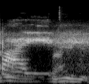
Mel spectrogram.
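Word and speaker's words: ไป: this BP In tha it's not P CH no not like that it has to be B sounds very strong BP sound but so this word is pronounced ah quite strong BP so by as to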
